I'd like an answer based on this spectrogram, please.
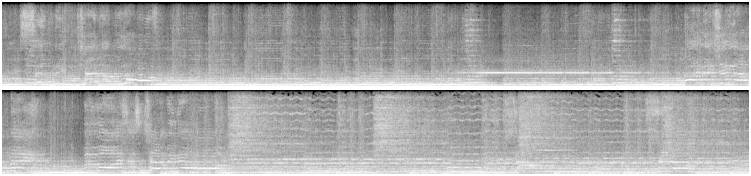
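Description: Live rock band playing a song with lead vocals, electric guitar, bass guitar, violin, keyboards and drums.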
